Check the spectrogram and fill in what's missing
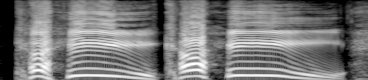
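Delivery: high, loud two-note war cry; wild yell. A narrator's reading. Oarsman answering the wild screams, high yell. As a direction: yell it wildly at full voice. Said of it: "yelled Dago".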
